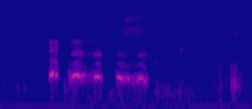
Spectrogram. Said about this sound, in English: I heard that. Oh, what'd you hear? The dogs barking. they're from all the way across the lake. I mean, sound travels over the lake. Yeah, they're all the way across the lake, way behind me here, like right around here somewhere.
